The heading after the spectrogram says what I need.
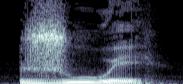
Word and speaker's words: jouer: Okay, remember you combine this O and U, you get the sound OU, so joue. Okay, J is pronounced like J, joue, and then ER here, you combine them at the end, et.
